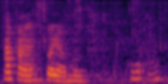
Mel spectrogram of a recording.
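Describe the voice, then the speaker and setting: Eating as she talks, a Nigerian-accented woman jokes around casually with her spouse as part of a prank for her mukbang vlog, sounding giggly and playful. She speaks at normal speed in a mid-range voice over slight background noise.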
